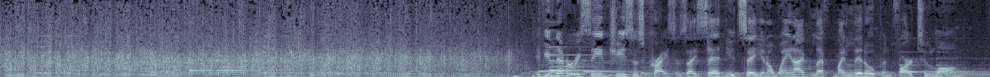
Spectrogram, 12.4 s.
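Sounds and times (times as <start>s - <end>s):
audience applause at a church baby dedication: 0.0s - 8.0s
low sustained music: 0.0s - 12.3s
speech: 6.8s - 12.2s.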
